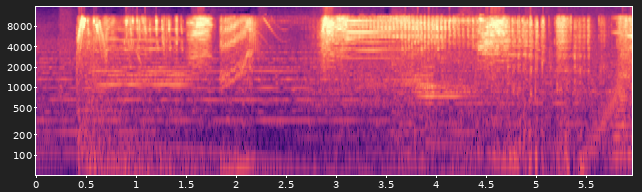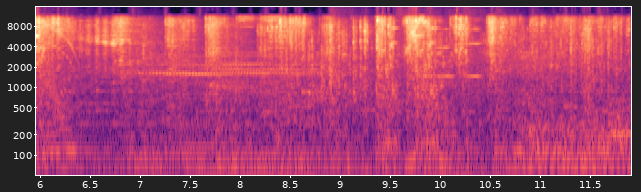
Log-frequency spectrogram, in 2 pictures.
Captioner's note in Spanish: Mecánico efectos de sonido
